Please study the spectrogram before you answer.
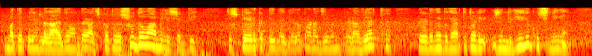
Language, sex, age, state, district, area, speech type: Dogri, female, 45-60, Jammu and Kashmir, Udhampur, urban, spontaneous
